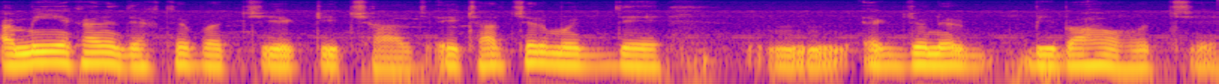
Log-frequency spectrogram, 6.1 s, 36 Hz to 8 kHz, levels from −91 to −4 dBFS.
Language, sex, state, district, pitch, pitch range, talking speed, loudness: Bengali, male, Assam, Hailakandi, 120 Hz, 115-125 Hz, 130 wpm, -16 LUFS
